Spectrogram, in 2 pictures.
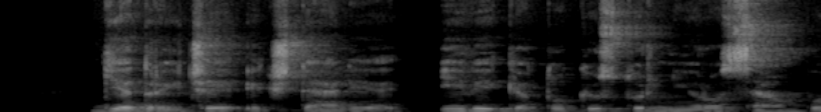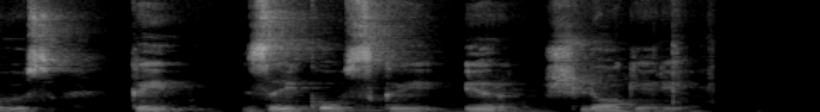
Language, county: Lithuanian, Šiauliai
